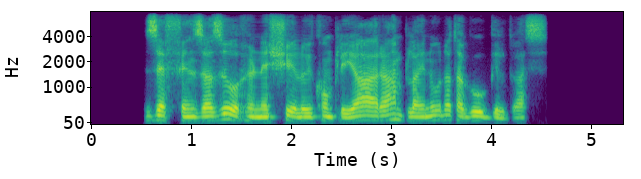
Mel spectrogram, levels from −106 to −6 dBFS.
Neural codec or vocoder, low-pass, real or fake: codec, 16 kHz in and 24 kHz out, 1 kbps, XY-Tokenizer; 7.2 kHz; fake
